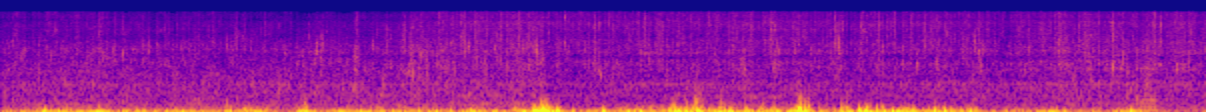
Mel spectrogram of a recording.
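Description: A fountain's water splashing steadily, under a low, uneven rumble on the microphone.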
